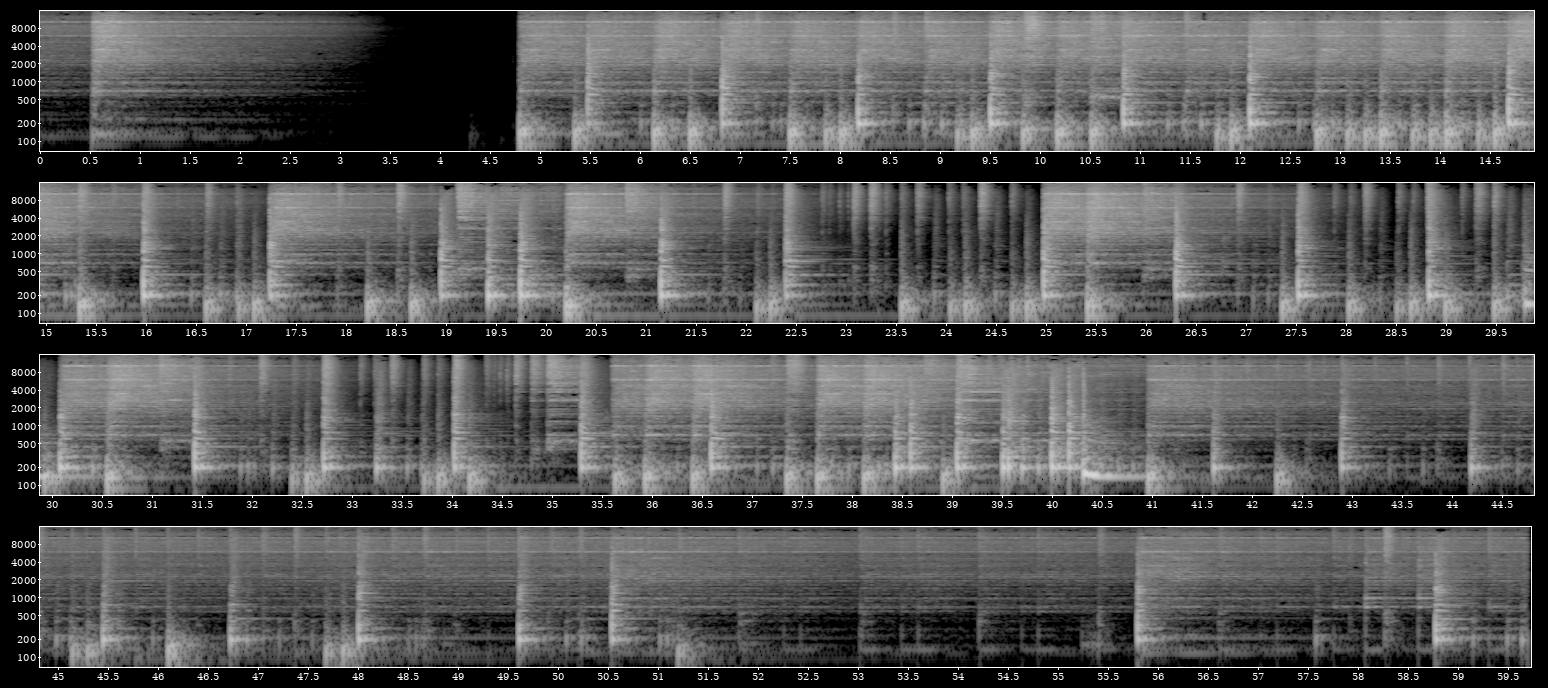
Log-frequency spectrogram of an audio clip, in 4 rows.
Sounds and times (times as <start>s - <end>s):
Drum kit: 0.0s - 3.0s, 4.8s - 59.7s
Drum roll: 4.8s - 59.7s
Hi-hat: 5.4s - 24.2s.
